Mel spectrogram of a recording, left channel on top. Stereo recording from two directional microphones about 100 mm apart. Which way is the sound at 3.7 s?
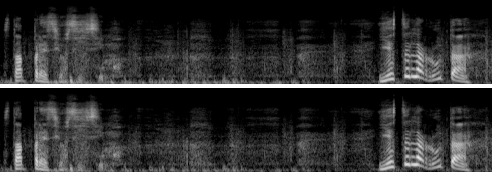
25° left (ahead or behind).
